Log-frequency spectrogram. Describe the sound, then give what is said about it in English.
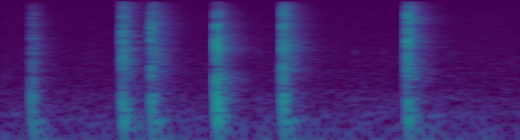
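A person imitates a mother drumming her fingers on her thighs after a meal: six quick, sharp taps with an uneven rhythm, including a close pair, then a longer pause before the last tap. No one speaks. “My mother, when we ate, after we'd eaten a meal, would kind of sit there and sort of do a little drum on her thighs. It would go sort of...”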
